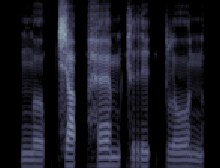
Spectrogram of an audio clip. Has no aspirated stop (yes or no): yes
